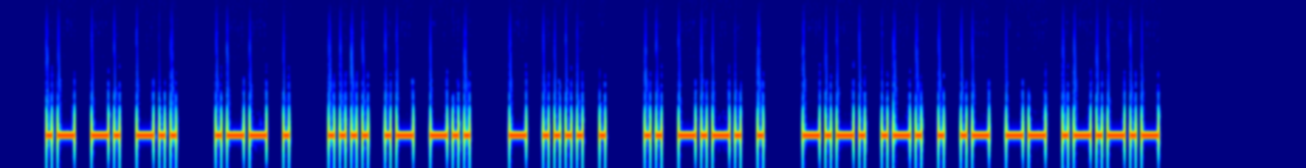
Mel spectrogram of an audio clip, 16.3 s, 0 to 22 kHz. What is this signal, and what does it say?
Morse code, heard as a keyed tone, about 17 wpm, 700 Hz. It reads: AND WE HAD THE ICE CREAM.
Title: Sentences from Top 1500 Words 17wpm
